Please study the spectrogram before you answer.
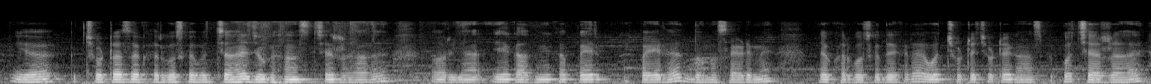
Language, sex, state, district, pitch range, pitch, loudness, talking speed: Hindi, male, Bihar, Jamui, 110-115 Hz, 115 Hz, -16 LUFS, 180 wpm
